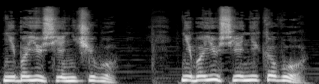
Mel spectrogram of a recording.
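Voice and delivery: high, mournful rhyme; tearful moan.

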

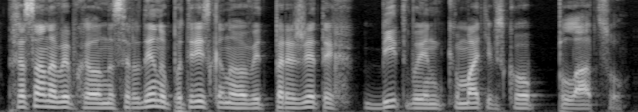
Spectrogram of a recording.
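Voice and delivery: ordinary delivery

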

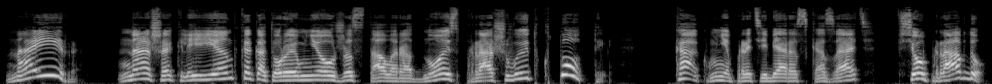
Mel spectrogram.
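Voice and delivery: loud, high call across the room, slow in places. A narrator's reading. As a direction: shout it into the hall, needling. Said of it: "крикнула в зал она". (громко кричит в зал)

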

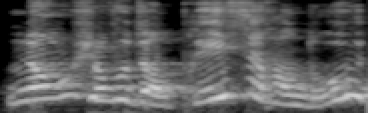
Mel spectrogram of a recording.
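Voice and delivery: a gentle noblewoman begging him not to worry; Marguerite's voice. Acted.

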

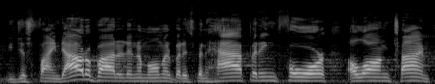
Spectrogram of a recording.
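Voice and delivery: ordinary talk, nothing marked

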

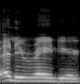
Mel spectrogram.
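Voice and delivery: normal talking voice

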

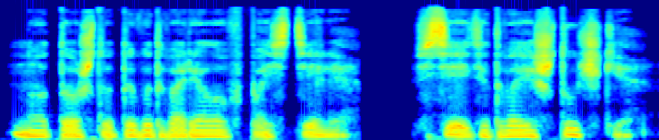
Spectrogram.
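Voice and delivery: low, soft disgusted breath. A narrator's reading. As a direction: exhale it with distaste. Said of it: "Чуть ли не с отвращением выдохнул он".

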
